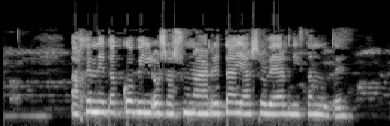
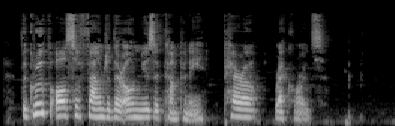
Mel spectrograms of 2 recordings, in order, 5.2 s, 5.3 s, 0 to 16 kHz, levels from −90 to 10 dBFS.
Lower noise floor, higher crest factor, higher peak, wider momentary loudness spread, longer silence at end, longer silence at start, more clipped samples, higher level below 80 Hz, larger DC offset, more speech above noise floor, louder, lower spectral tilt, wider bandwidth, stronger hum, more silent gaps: second, -37 dBFS vs -64 dBFS; about the same, 14 dB vs 18 dB; about the same, 0 dBFS vs -2 dBFS; second, 11 LU vs 16 LU; second, 0.2 s vs 0.6 s; second, 0.15 s vs 0.3 s; neither; second, -62 dBFS vs -54 dBFS; neither; second, 24 dB vs 45 dB; first, -12 LUFS vs -19 LUFS; second, -1.5 dB/octave vs -5 dB/octave; second, 7.8 kHz vs 11.5 kHz; neither; neither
